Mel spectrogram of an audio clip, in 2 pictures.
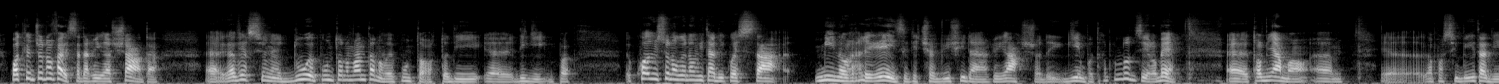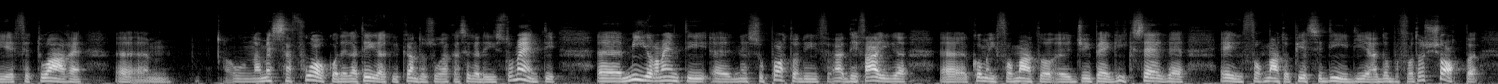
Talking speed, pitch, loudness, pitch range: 145 wpm, 140 Hz, -18 LUFS, 125-170 Hz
